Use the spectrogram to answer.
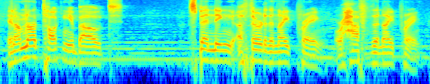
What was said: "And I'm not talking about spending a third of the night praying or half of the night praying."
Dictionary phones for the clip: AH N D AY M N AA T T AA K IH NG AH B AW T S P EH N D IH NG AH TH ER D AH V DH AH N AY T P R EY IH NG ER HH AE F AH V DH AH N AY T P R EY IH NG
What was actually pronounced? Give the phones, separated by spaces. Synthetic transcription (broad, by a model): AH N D AY M N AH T T AA K IH NG AH B AW T S P EH N D IH NG AH TH ER D AH V DH AH N AY T P R EY IH NG ER HH AE F AH V DH AH N AY T P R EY IH NG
